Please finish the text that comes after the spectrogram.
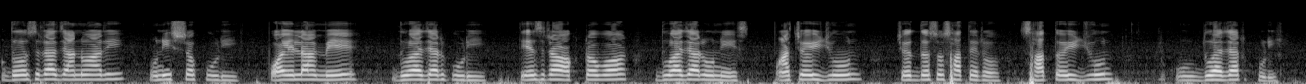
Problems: constant background noise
